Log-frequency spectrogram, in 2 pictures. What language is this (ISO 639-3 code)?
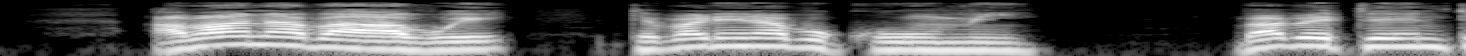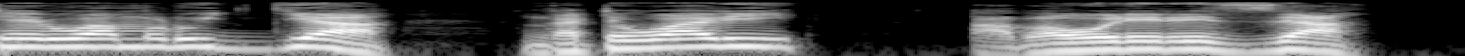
lug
